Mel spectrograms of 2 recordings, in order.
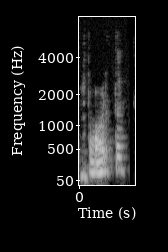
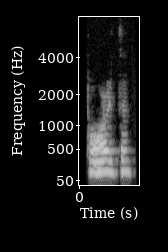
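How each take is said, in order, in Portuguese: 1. É falada com o r do Rio de Janeiro. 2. É falada com o r do interior de São Paulo. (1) "Já no Rio de Janeiro é" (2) "no interior de São Paulo, normalmente falam"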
